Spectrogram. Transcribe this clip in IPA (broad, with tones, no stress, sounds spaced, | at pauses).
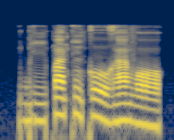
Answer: ɓ iː˨ p ã˦ k ĩ˦˨ k oː˦˨ ɣ ã˧ v ɔ˨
